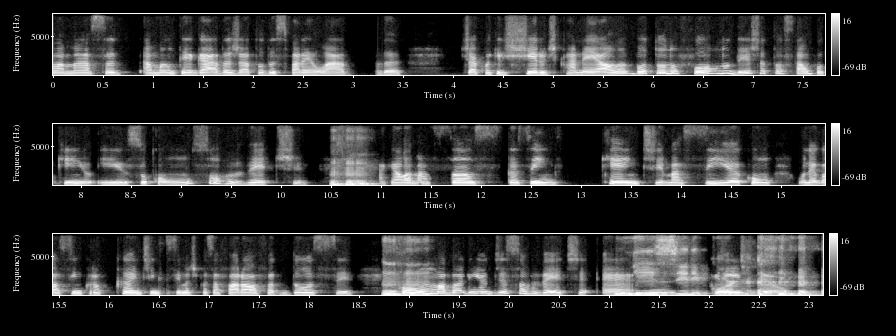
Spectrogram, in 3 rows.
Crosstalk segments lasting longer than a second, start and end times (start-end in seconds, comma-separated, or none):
21.0-22.4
